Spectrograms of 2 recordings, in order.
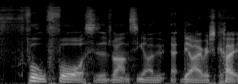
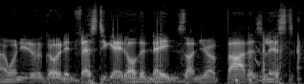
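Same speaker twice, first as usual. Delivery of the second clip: light gruff Irish impression of the commander; a mock gruff smoker's Irish, only lightly put on; imitating Judi Dench; 2 semitones lower than usual. Friend on a podcast quoting the commander's order, lightly imitated. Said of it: "at the end when she's like".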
